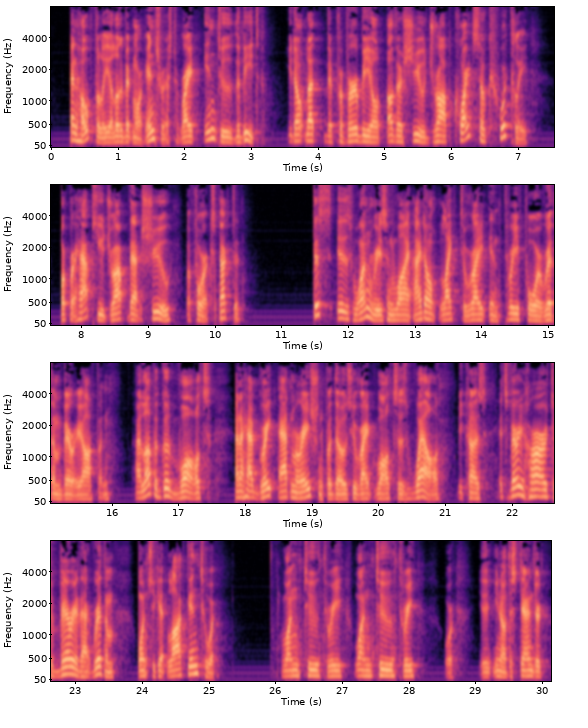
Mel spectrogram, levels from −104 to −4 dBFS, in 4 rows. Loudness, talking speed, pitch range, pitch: -20 LUFS, 175 wpm, 105-130 Hz, 120 Hz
